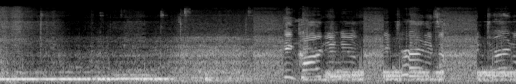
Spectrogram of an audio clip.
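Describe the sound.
Dash cam audio from a truck at 222nd and Lougheed Highway in Maple Ridge: a steady vehicle engine hum runs throughout, broken by a sudden jolting impact near the middle as another driver hits the truck, followed by startled voices shouting over the continuing road noise.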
